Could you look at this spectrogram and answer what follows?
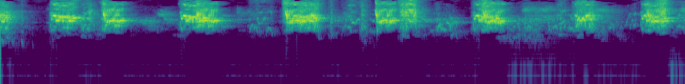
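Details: Budgerigar giving rapid harsh squawks and chatter, about one burst every two-thirds of a second, continuous throughout.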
